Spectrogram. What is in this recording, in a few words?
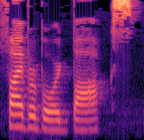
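"fiberboard box", English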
